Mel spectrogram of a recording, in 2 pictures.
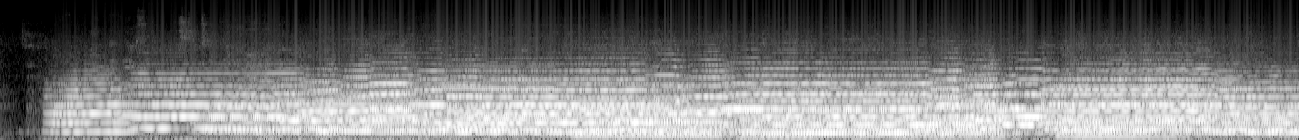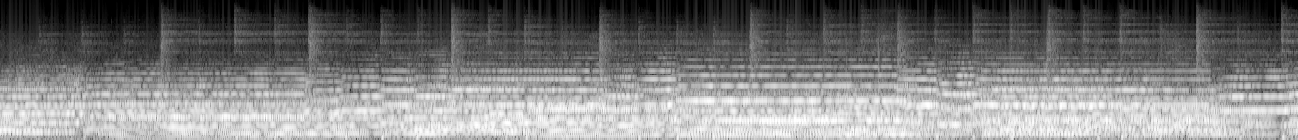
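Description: Salvation Army brass band, with trombones and tubas, playing a piece that starts about half a second in with full held chords over a moving bass line. Light, regular percussion strokes join about eighteen seconds in.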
